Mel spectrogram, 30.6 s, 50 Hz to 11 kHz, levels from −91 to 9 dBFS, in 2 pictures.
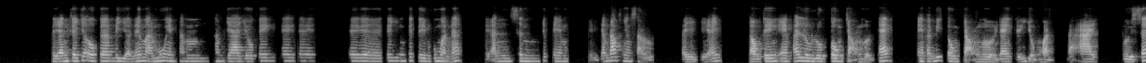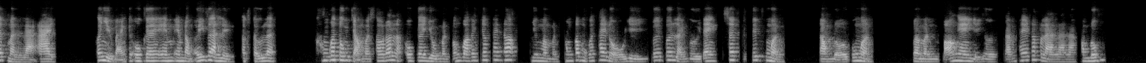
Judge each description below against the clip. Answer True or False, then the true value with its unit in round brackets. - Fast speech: True (270 wpm)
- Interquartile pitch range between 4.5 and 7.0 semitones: False (4.1 semitones)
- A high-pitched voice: False (155 Hz)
